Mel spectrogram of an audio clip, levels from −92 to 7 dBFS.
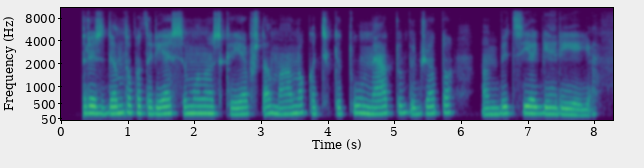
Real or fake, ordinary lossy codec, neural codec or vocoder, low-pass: real; MP3, 96 kbps; none; 9.9 kHz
